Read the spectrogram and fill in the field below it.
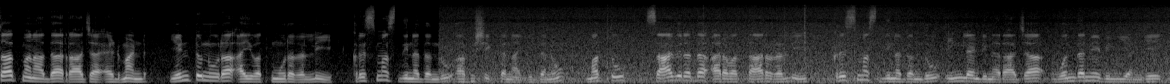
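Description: This is a speech clip, and nothing is technically wrong with it; the room's background noise rises around 4.5 s but stays about 14 dB below the speech.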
